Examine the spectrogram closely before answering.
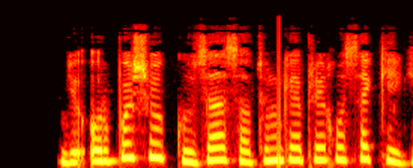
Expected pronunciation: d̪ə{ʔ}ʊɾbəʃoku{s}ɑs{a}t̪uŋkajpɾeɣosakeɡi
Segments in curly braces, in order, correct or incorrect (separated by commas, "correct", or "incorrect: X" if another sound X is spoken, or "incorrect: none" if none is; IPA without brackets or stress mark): correct, incorrect: z, incorrect: ɑ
